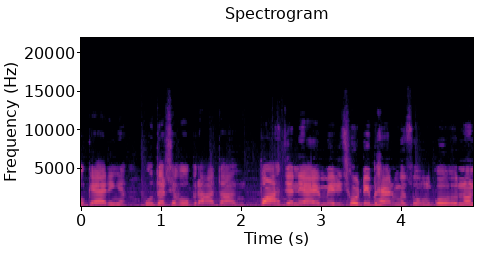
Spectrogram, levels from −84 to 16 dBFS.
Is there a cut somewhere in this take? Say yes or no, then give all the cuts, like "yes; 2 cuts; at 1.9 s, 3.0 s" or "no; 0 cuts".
yes; 1 cut; at 2.2 s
